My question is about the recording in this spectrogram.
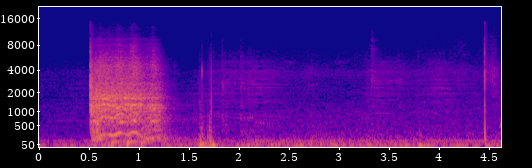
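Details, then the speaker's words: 1965 Chevrolet C10 short bed with LS1 swap, new battery and belt, fuel pump running but fuel line not finished; starter bumped briefly, short even whirr spinning engine freely without firing; healthy starter cranking. "You can turn the key on, fuel pump runs. I mean, I could bump it if you guys want to hear the starter spin."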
